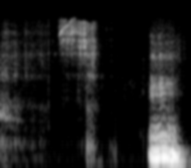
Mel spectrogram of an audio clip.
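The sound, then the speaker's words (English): A brief, airy slurp of someone sipping hot tea, followed after a pause by a loud, satisfied vocal 'ahh'. “I'm going to sip my tea.”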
